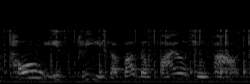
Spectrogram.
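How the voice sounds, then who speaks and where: An actress playing a solemn aide in a secret Hong Kong compound in a video game, on a noisy distant capture. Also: female voice, mid-range voice, big pitch swings, normal speed, natural voice.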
